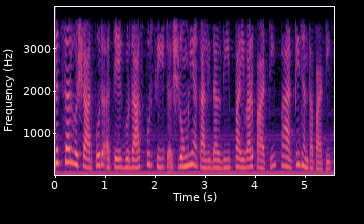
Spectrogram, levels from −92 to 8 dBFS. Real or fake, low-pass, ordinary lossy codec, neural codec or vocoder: real; 3.6 kHz; none; none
